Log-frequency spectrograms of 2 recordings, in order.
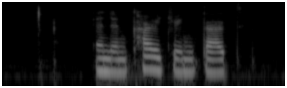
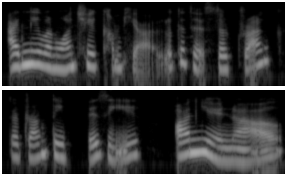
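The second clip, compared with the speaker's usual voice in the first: loud, higher imitation of a worried dad; protesting father; 4 semitones higher, 8 dB louder than usual. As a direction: act out a father urgently warning his daughter. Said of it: "my dad is like".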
